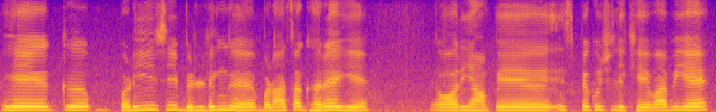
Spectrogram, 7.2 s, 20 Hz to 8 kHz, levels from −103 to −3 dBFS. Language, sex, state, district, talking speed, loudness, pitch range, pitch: Hindi, female, Haryana, Rohtak, 175 wpm, -14 LUFS, 210-235 Hz, 220 Hz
